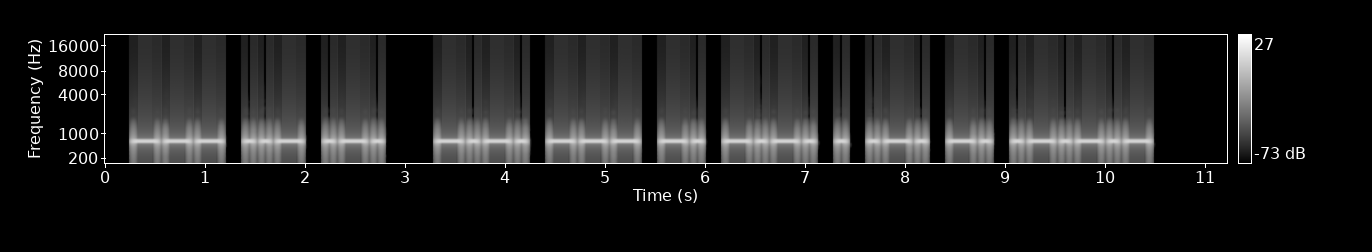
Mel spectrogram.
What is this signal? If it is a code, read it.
Morse code, heard as a keyed tone, about 14 wpm, 700 Hz. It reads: OUR CONCERN.
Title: Sentences from Top 1400 Words 15wpm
